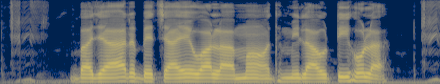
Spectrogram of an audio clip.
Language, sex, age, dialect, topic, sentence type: Bhojpuri, male, 18-24, Southern / Standard, agriculture, statement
